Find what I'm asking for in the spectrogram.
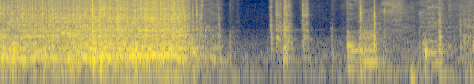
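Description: Home sewing machine stitching a quilt seam on a chained stars quilt, running as a steady, loud mechanical whir for about two seconds, then stopping, followed by quieter fabric handling and small clicks.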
